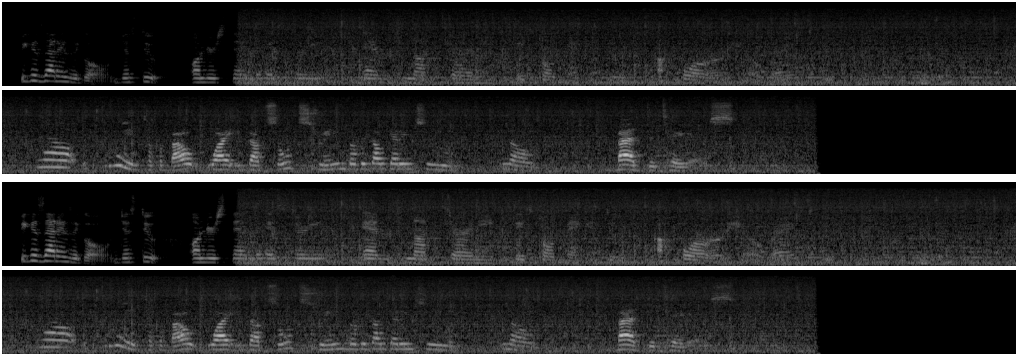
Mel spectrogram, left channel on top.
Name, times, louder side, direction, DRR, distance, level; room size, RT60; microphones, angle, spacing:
voice 1, 0.0-1.6 1.9-3.3 3.6-8.0, right 4 dB, 55° right, 0.6 m, -44 dB
sound 1, 2.3-18.3, right 1 dB, 5° right, 0.4 m, -44 dB
voice 2, 10.5-14.8 15.1-15.5 16.2-17.5, left 2 dB, 55° left, 0.8 m, -33 dB
2.1 x 2.1 x 3.4 m
head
